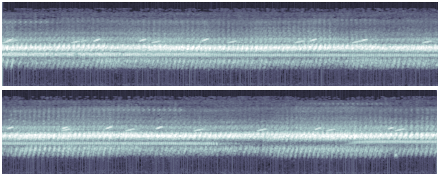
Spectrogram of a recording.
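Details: Many frogs calling together in a backwater chorus, a steady buzzing trill without pause, topped by frequent quick rising chirps from individual callers.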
